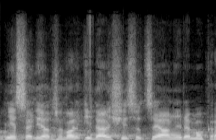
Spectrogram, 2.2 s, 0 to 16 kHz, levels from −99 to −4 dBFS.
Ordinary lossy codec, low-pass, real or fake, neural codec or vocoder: AAC, 64 kbps; 14.4 kHz; fake; codec, 44.1 kHz, 2.6 kbps, SNAC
